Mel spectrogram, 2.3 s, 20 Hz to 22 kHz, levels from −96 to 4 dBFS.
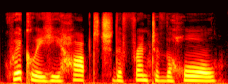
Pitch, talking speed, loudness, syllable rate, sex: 205 Hz, 235 wpm, -18 LUFS, 5.1 syllables/s, female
